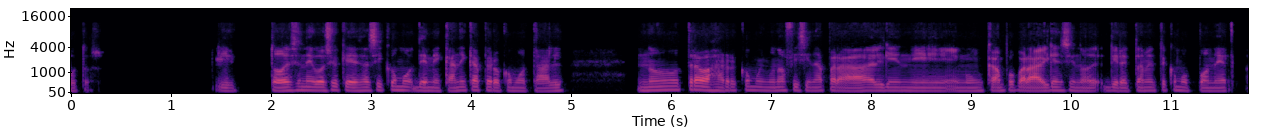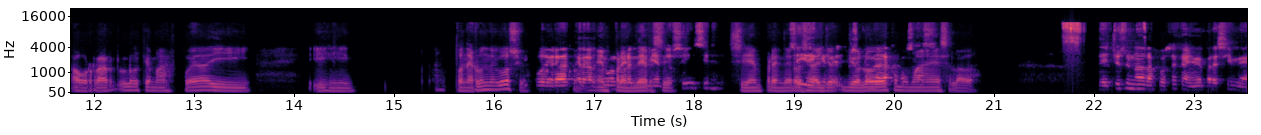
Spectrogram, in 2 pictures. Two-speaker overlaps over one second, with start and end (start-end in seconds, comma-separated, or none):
16.3-17.8, 18.9-20.5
